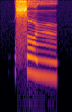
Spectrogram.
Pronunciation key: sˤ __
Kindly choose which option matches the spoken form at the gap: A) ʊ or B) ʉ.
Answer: B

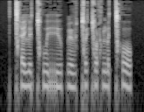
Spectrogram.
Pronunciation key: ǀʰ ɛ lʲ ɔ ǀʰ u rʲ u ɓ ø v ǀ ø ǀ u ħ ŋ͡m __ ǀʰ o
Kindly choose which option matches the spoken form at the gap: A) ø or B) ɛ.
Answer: B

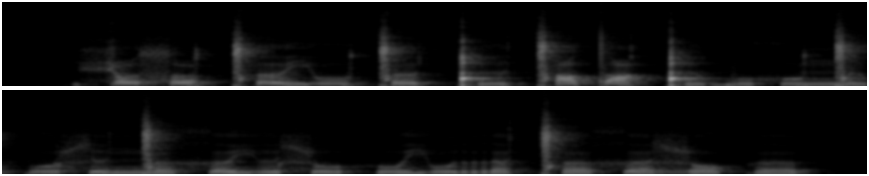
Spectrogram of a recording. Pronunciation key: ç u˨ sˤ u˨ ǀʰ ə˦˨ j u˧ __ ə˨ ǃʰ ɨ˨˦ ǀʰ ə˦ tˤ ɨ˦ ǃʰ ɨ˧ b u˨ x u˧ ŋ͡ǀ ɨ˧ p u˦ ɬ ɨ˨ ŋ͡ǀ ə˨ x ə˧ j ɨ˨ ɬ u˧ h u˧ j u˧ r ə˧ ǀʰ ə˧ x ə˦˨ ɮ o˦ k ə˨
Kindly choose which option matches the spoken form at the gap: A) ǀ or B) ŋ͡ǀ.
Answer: A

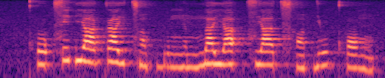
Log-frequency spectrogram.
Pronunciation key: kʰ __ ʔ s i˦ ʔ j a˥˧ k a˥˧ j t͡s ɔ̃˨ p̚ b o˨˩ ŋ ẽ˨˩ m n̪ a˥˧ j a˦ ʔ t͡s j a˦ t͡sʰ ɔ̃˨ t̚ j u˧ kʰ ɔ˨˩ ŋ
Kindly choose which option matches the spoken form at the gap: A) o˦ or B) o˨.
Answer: B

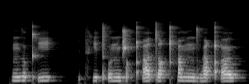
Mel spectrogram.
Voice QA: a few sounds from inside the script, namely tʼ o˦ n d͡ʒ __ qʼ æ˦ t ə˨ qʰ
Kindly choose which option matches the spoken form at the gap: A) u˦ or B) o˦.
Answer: B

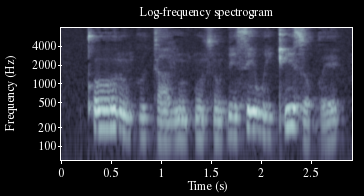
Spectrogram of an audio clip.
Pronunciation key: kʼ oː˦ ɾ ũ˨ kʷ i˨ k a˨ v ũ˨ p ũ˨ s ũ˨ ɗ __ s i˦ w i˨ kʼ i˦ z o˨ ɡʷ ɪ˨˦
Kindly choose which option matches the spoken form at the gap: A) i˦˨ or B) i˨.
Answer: B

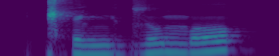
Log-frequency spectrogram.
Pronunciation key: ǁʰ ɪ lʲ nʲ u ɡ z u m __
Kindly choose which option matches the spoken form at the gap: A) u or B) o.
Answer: B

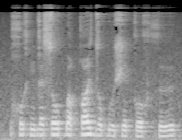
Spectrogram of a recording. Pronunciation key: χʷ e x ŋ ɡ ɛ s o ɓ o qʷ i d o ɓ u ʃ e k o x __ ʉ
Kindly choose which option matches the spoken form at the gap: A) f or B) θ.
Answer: B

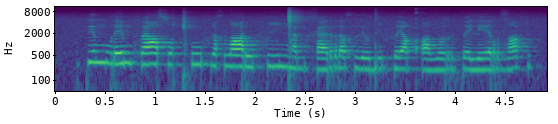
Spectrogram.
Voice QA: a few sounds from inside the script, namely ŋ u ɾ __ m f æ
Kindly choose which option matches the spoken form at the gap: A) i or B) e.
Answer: B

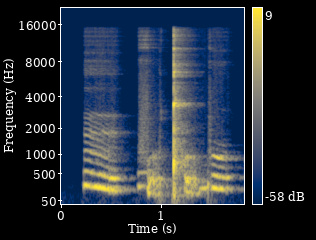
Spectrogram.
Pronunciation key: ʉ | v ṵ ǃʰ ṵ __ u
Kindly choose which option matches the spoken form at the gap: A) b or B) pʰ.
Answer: A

